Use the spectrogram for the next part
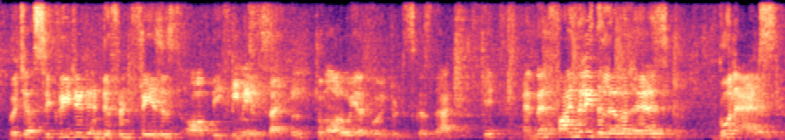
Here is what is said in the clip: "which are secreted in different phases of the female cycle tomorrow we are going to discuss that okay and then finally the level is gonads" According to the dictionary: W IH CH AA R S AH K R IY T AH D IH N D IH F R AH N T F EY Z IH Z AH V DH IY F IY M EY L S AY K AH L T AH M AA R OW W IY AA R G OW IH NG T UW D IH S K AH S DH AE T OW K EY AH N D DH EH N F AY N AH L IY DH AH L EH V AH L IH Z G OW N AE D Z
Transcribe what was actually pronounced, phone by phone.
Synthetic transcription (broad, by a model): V IH CH AA R S AH K R IY T AH D IH N D IH F R AH N T F EY Z IH Z AH V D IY F IY M EY L S AY K AH L T AH M AA R OW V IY AA R G OW IH NG T UW D IH S K AH S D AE T OW K EY AH N D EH N F AY N AH L IY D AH L EH V AH L IH Z G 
